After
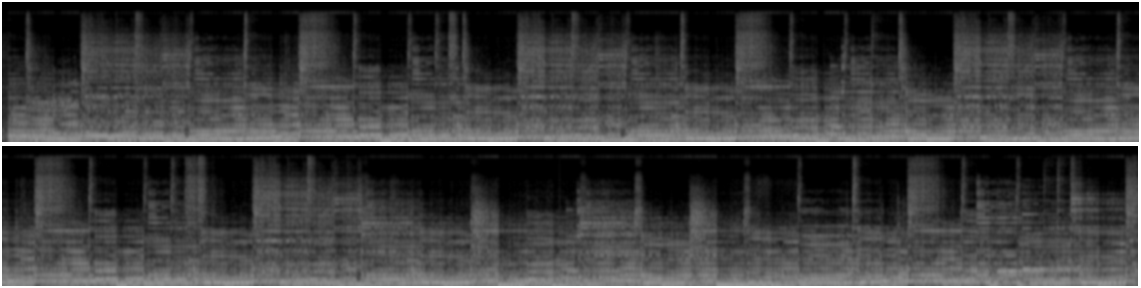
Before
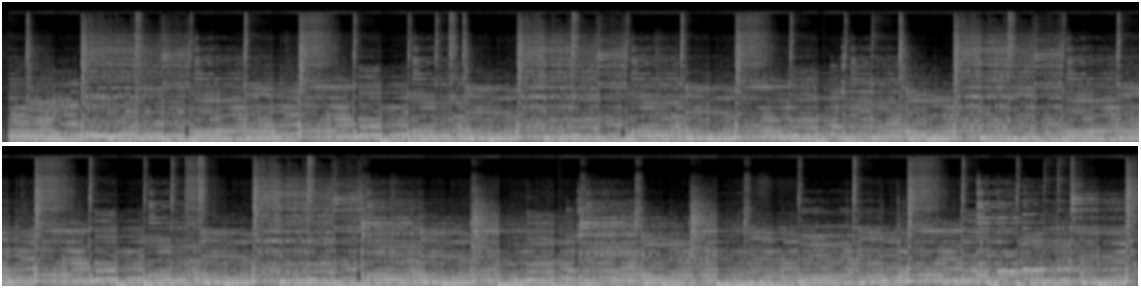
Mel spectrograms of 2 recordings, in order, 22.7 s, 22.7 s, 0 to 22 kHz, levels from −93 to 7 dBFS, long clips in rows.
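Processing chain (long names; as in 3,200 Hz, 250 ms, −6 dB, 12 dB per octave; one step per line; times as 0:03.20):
dynamic equaliser 3,100 Hz, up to +5 dB, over −58 dBFS, Q 6.4
brickwall limiter −29 dBFS, peak gain reduction 11 dB
level −2 dB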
